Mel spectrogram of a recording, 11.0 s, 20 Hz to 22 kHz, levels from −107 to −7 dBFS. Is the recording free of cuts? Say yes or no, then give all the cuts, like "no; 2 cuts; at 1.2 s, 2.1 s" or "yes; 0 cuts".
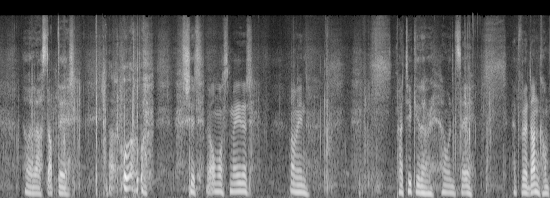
no; 1 cut; at 4.0 s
